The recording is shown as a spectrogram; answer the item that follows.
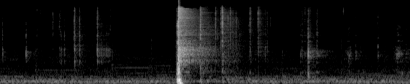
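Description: Handheld hole punch snapping shut once through the wall of a paper cup: a single sharp snap a little under two seconds in, followed by a few faint clicks.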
